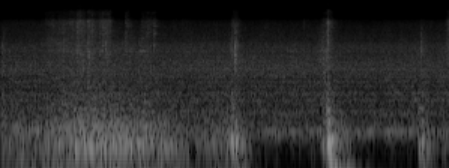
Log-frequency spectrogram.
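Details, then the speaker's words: Vauxhall Vivaro sliding door after fitting new lower front rollers and setting the guide high: smooth low rumble along the track, then solid thuds, no grinding or rattle; door slides properly. "just give them a nip well that sounds quite nice"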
